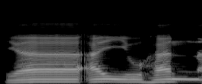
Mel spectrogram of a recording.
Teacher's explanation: seperti bacaan ini ya ayyuhanasu Ada Alif Mati sebelumnya harakat fathah maka dibaca Mad Thobi'i atau panjangnya dua harakat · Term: mat tobi'i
